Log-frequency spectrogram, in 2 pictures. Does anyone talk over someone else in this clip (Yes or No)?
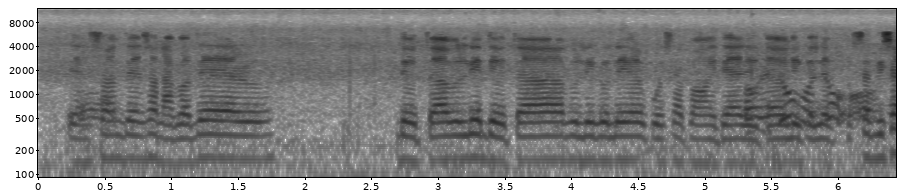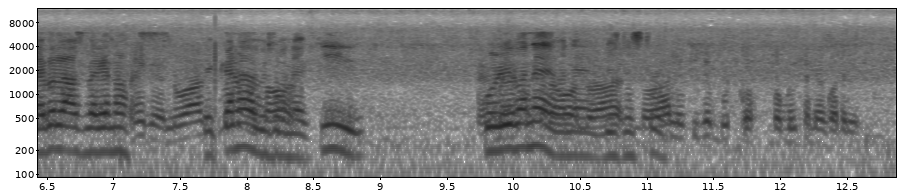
Yes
